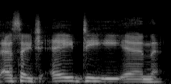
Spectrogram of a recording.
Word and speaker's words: Schadenfreude: That's why it's called it's why it's like the Schadenfreude. Well, how's that pronounced? Shauden. No, it's Shaden.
